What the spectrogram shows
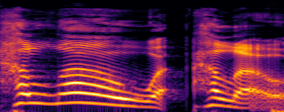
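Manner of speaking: bright and cheerful. Opening the episode with a greeting: cheerful greeting. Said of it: "I said that so cheerfully".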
